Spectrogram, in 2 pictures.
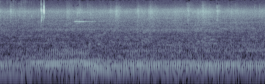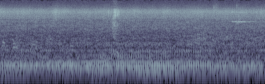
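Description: Low, steady hum of a motor vehicle's engine running, which swells about a second in and then holds. A brief high chirp sounds about one and a half seconds in.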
